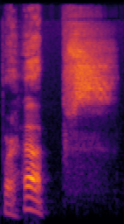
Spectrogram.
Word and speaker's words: perhaps: know perhaps non-initial syllable the final syllable you don't say perhaps you say perhaps okay part is short soft but haps is long loud heard clearly nation initial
